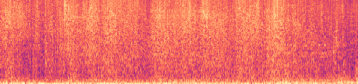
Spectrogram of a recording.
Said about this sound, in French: Une avalanche de gravats. C'est fini ! Ils sont cuits !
